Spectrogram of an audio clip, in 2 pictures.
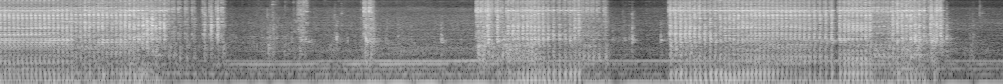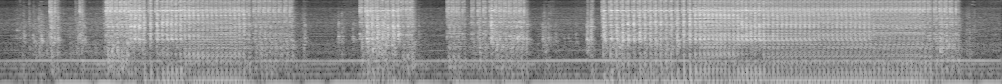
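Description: Backhoe-mounted hydraulic breaker hammering on concrete in bursts of a few seconds, each a fast, continuous pounding, with short pauses between them. Underneath, the backhoe's diesel engine keeps running steadily.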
